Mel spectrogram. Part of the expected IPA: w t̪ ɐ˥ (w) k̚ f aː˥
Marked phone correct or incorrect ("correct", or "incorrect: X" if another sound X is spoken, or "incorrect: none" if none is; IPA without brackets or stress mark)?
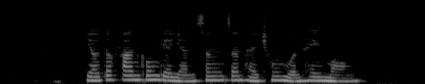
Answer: incorrect: none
